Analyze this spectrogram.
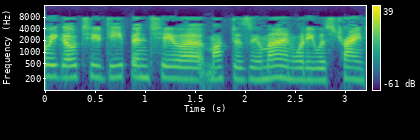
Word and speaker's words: Moctezuma: and I'm not going to be able to pronounce his name, so hopefully you'll help us out. Yes, you are. Juan Lopez Moctezuma. Moctezuma, okay.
